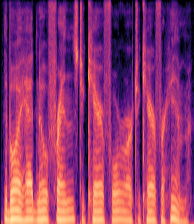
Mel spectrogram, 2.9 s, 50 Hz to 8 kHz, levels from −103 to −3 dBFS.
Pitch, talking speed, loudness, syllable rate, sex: 110 Hz, 270 wpm, -18 LUFS, 4.7 syllables/s, male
